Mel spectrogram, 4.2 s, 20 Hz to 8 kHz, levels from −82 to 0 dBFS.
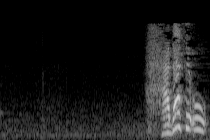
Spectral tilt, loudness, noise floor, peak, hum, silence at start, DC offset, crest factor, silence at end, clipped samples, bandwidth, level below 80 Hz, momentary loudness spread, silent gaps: -10 dB/octave; -23 LUFS; -59 dBFS; -8 dBFS; none; 2.9 s; under 0.1%; 20 dB; 0.05 s; under 0.1%; 5 kHz; -66 dBFS; 19 LU; none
